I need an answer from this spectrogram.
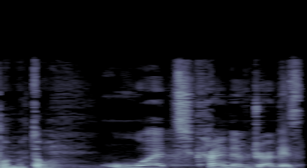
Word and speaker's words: Lamictal: the pronunciation, that's also referred to commonly as Lamictal. It is correct, Lamictal.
